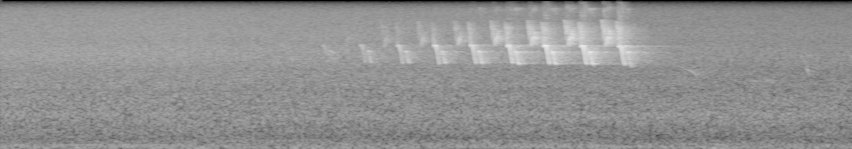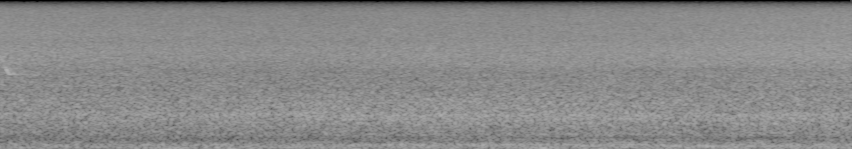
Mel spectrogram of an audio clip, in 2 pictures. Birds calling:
Baltimore Oriole (Icterus galbula), Ovenbird (Seiurus aurocapilla)

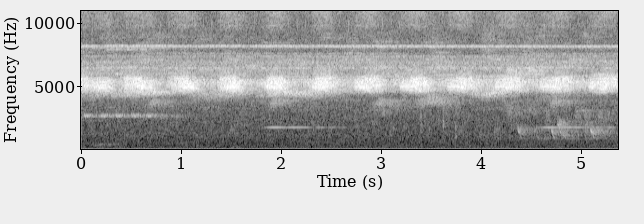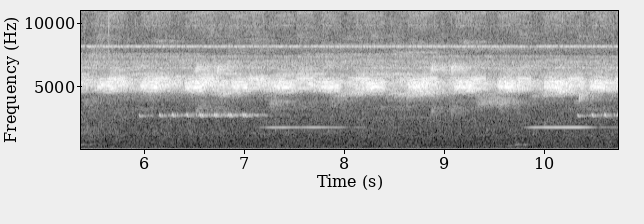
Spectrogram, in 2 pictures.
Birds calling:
Amazonian Motmot (Momotus momota), Little Tinamou (Crypturellus soui), Thrush-like Wren (Campylorhynchus turdinus)

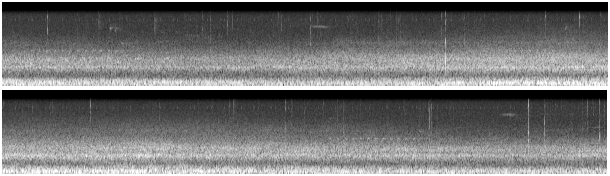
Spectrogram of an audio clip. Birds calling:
Northern Cardinal (Cardinalis cardinalis), Brown Creeper (Certhia americana), unidentified bird

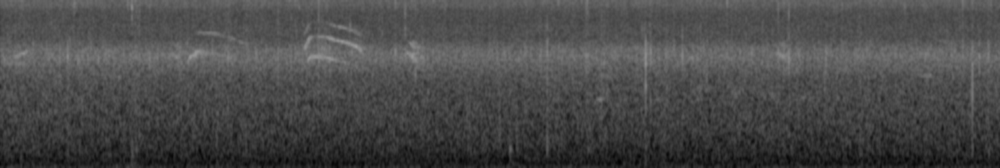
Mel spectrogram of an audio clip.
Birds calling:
Hawaii Amakihi (Chlorodrepanis virens)

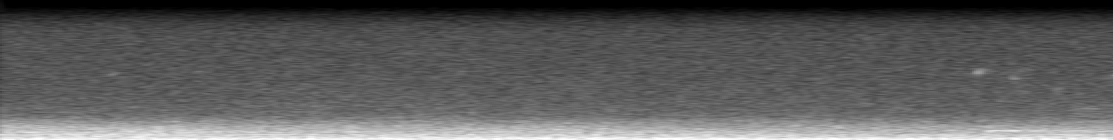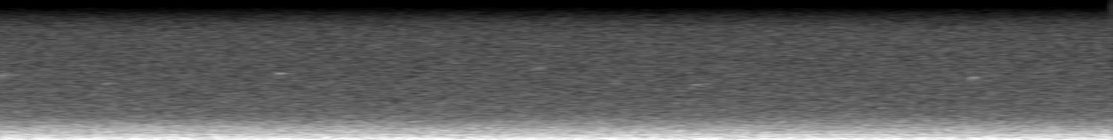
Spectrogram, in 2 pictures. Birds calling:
Canada Goose (Branta canadensis)

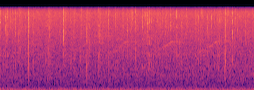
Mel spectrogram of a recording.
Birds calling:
Northern Cardinal (Cardinalis cardinalis)

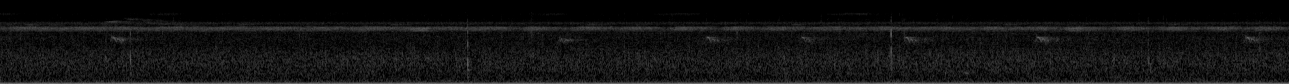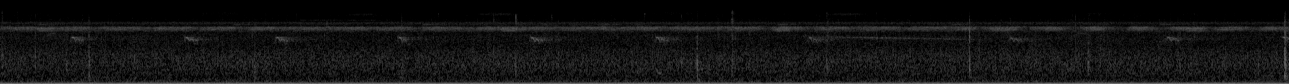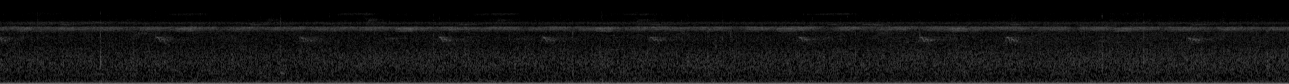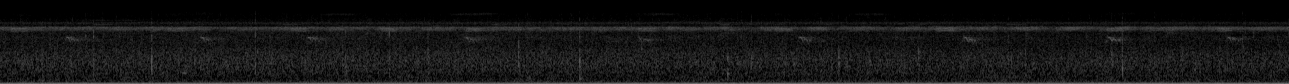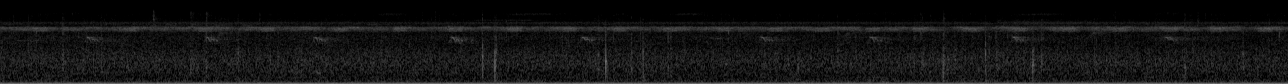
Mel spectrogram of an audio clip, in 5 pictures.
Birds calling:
Chestnut-winged Foliage-gleaner (Dendroma erythroptera)

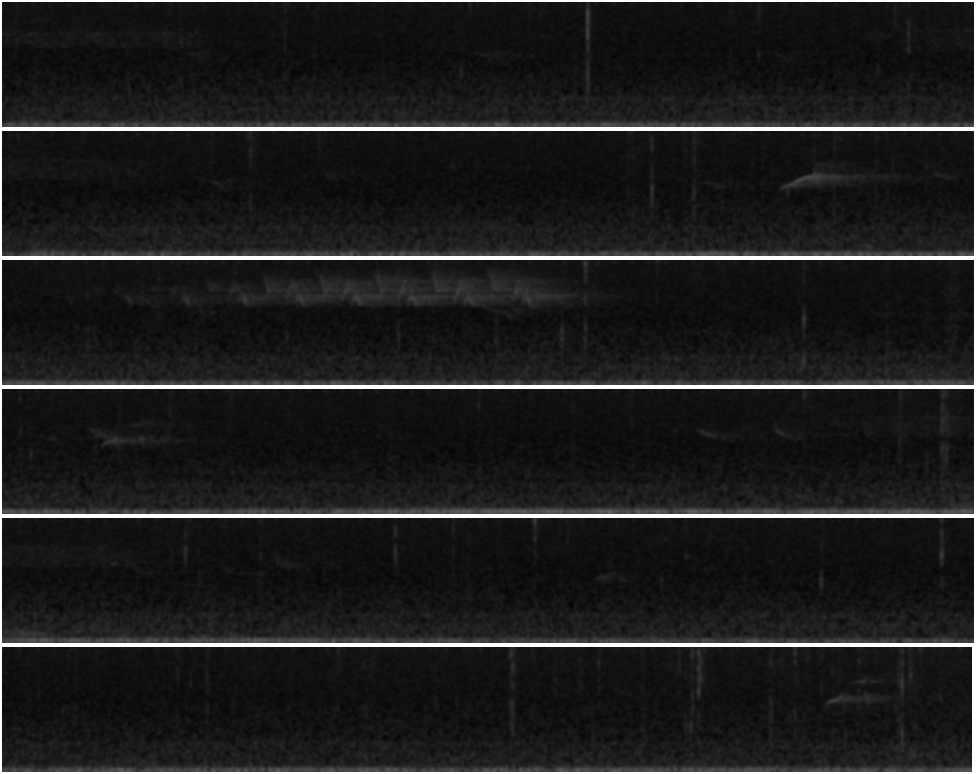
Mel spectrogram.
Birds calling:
Great Crested Flycatcher (Myiarchus crinitus), Tufted Titmouse (Baeolophus bicolor), Ovenbird (Seiurus aurocapilla)

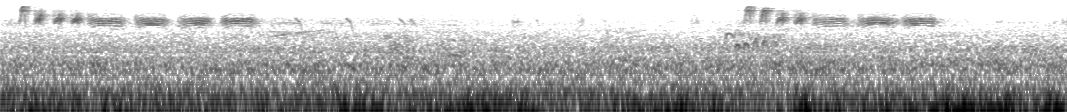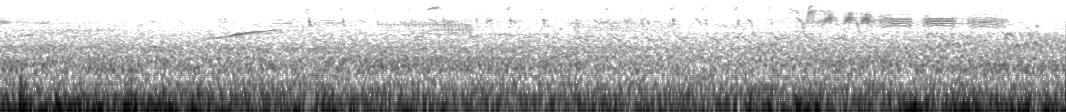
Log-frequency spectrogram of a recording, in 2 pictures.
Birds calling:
Red-bellied Woodpecker (Melanerpes carolinus), Black-capped Chickadee (Poecile atricapillus), Northern Cardinal (Cardinalis cardinalis)

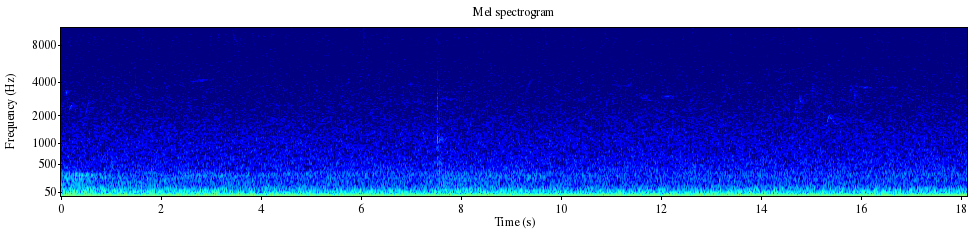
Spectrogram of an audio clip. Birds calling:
Black-headed Grosbeak (Pheucticus melanocephalus)

